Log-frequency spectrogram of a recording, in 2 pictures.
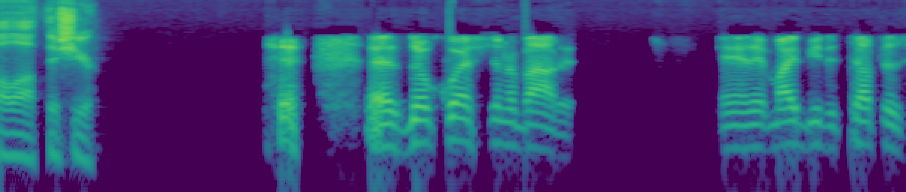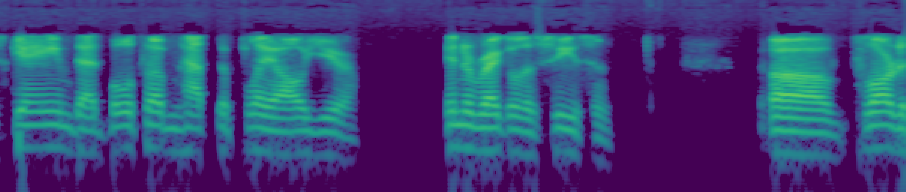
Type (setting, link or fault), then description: link, phone line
